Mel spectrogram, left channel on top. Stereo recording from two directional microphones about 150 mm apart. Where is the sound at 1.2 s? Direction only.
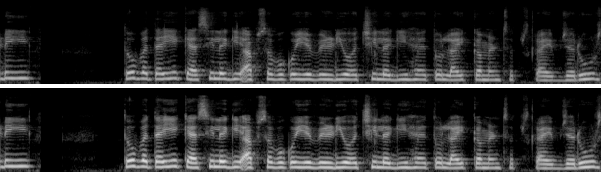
35° right (ahead or behind).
